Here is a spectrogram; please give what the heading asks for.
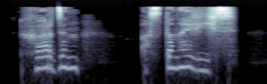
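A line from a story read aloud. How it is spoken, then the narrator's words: Strange low hoarse voice. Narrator (Russian): говорю я чужим, низким и хриплым голосом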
